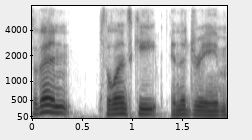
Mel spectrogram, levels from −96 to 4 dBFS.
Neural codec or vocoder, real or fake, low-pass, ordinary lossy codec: vocoder, 22.05 kHz, 80 mel bands, WaveNeXt; fake; 7.2 kHz; Opus, 32 kbps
